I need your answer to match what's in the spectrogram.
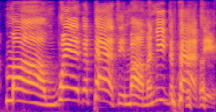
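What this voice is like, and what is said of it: Wonky put-on Jamaican accent. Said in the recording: “she breaks out in a really thick accent ... my Jamaican accent so is all wonky ... we have terrible ... I'm not even gonna try for a proper one”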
